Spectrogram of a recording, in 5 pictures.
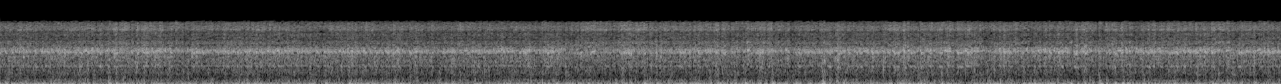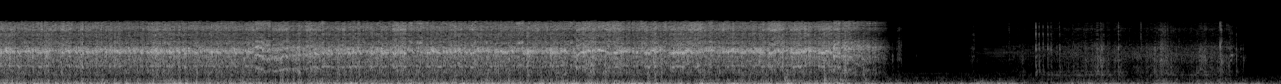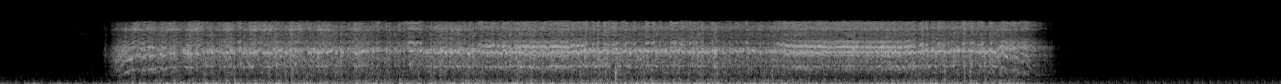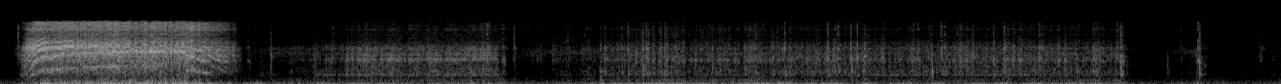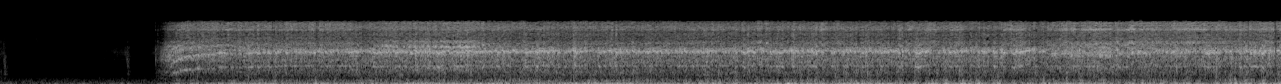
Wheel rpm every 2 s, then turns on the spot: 230, 240, 240, 230, 230, 240, 230, 220, 230, 230, 130, 10, 10, 110, 230, 220, 230, 190, 10, 120, 40, 10, 10, 20, 20, 0, 100, 220, 230, 230, 230, 230.
22-26 40-42 44-50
